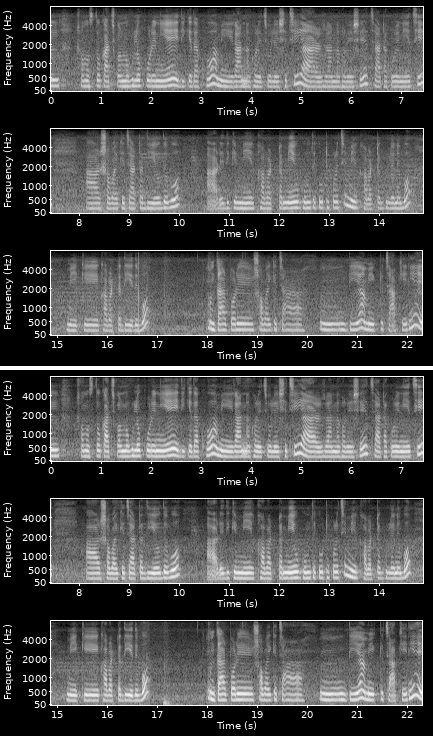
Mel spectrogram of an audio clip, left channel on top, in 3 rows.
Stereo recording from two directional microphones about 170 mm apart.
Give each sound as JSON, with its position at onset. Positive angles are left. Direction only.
{"t": 0.7, "sound": "speech", "side_deg": -30}
{"t": 18.2, "sound": "speech", "side_deg": -35}
{"t": 19.6, "sound": "a woman's voice", "side_deg": -15}
{"t": 20.3, "sound": "speech", "side_deg": -30}
{"t": 20.8, "sound": "speech", "side_deg": -45}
